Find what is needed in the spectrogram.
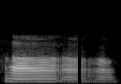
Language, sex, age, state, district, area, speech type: Assamese, male, 60+, Assam, Golaghat, urban, conversation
